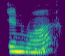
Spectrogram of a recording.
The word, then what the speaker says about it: genre: For number 1 is film, seperti biasa, and then movie, flick, genre, genrenya, ra-nya tebal. Genre, and then plot.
